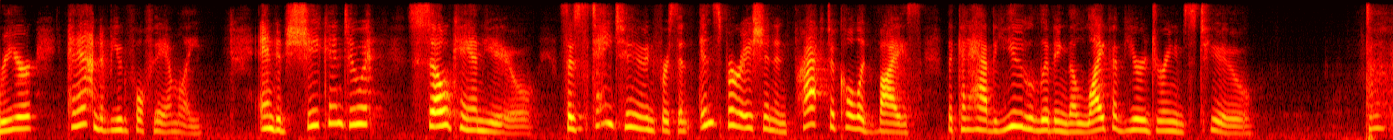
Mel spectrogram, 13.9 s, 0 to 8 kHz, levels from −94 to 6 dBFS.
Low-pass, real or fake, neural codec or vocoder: 7.2 kHz; fake; codec, 16 kHz in and 24 kHz out, 0.6 kbps, FocalCodec, streaming, 4096 codes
